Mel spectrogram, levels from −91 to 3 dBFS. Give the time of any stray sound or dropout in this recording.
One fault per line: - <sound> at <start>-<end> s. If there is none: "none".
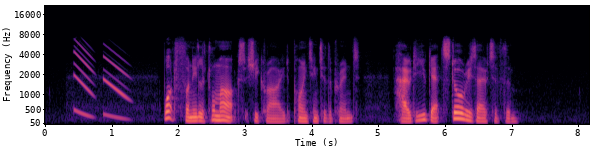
- chirp at 0.4-1.3 s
